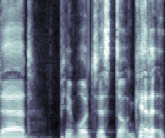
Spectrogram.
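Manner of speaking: ordinary delivery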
